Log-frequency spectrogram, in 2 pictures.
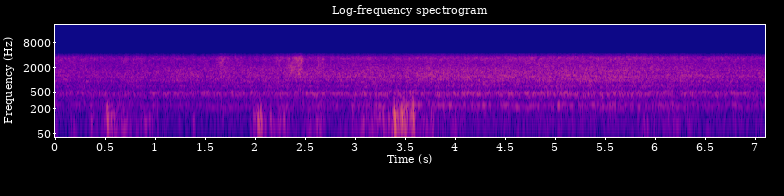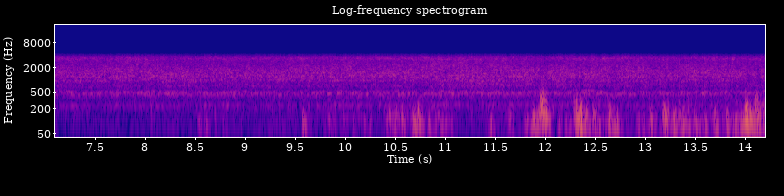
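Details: Honey bee colony's young workers making first flights in front of a hive, 14:04 on 13 May 2013 after days of chilly rain: long, steady buzzing drone with faint low knocks, busier toward the end.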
